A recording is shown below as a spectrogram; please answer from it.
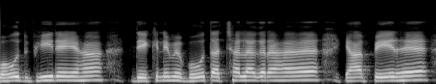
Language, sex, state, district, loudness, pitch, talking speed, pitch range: Hindi, male, Bihar, Katihar, -13 LUFS, 185 Hz, 205 wpm, 170-190 Hz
